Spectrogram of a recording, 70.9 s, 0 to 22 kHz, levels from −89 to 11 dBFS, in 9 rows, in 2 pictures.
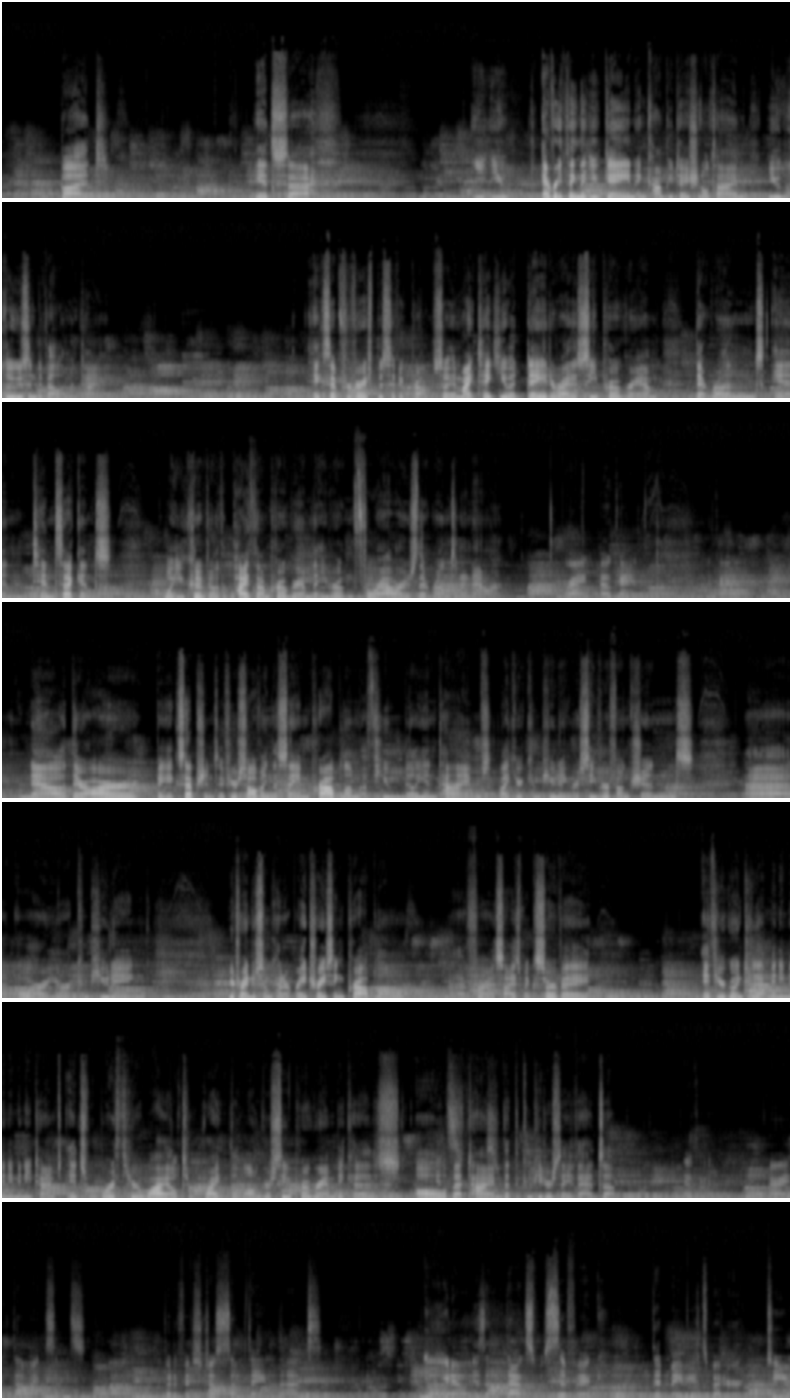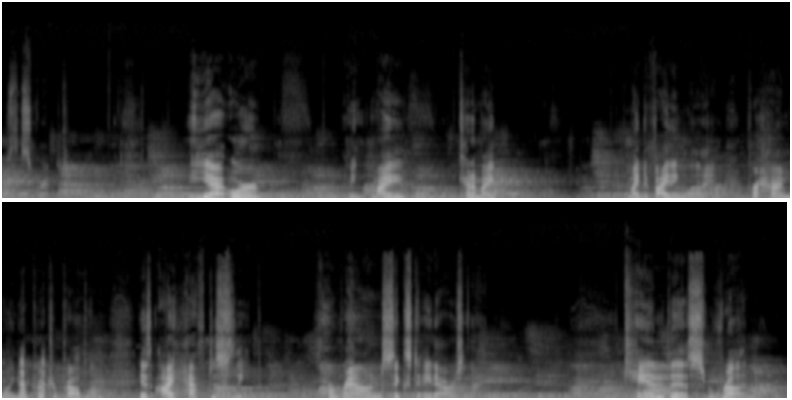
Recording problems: chatter from many people; noticeable; throughout; 10 dB below the speech

